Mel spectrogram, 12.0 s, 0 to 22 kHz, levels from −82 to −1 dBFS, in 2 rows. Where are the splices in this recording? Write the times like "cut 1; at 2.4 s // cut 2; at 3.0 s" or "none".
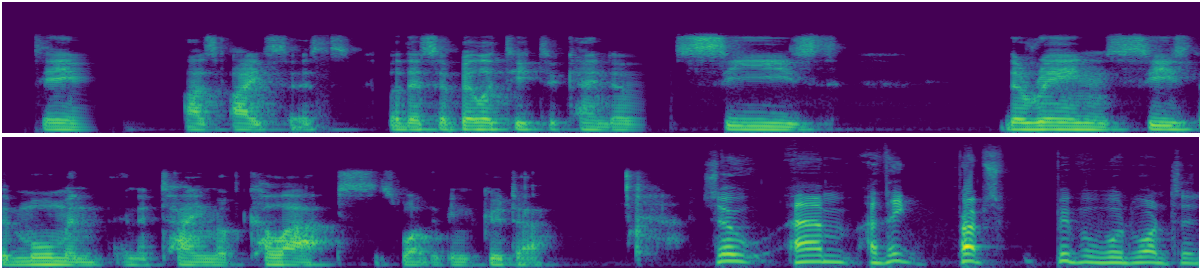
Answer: cut 1; at 1.9 s // cut 2; at 8.3 s // cut 3; at 9.4 s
